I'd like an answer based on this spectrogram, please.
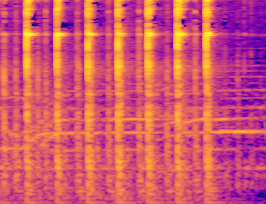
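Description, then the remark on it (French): Seven quick, evenly spaced knocks on the door of a home at noon, sharp and fairly loud with a slight ringing edge, tapping out a steady rhythm before stopping, with no voices. “À midi, Mahmoud frappe à la porte de sa demeure.”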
